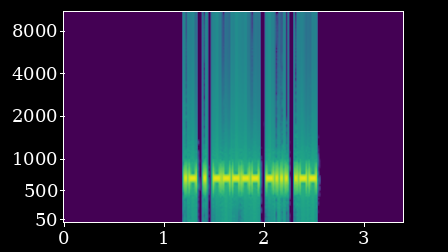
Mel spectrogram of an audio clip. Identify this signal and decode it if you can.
Morse code, heard as a keyed tone, about 48 wpm, 700 Hz. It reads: AE0BW
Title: USA Call Signs - 5 Characters - 4x Character Spacing - 50wpm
